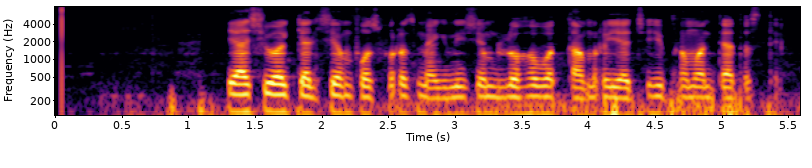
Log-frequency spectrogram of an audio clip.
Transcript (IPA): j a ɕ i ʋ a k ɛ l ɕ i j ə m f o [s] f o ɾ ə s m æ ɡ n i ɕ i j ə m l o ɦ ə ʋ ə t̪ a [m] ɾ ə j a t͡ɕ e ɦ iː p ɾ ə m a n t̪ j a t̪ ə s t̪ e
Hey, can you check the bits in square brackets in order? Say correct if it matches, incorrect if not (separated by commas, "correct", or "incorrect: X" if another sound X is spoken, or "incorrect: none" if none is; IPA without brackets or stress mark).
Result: correct, correct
